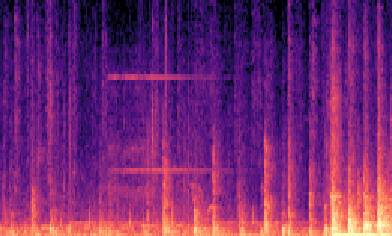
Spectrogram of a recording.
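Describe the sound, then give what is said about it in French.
Hurried footsteps pound up stairs amid scattered thuds and knocks, ending in a loud, heavy crash as police break down a door to enter a hideout, forceful. “Une cavalcade dans l'escalier, des cris, une porte défoncée, des policiers qui pénètrent dans la planque alors que les agents d'Alliance étaient en train d'émettre vers Londres.”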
